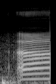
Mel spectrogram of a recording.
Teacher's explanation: حمزہ کھڑی زبر مد لام. اب یہاں پہ ہم مد کو 5 الف کے برابر لمبا بھی کھینچیں گے اور لام کے ساتھ ہم نے جوڑنا بھی ہے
